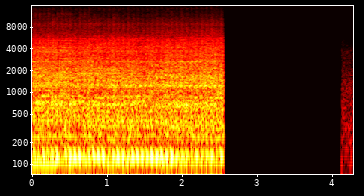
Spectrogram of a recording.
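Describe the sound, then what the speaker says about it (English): A motorcycle engine idles with a steady, chugging mid-range throb for a couple of seconds before the sound cuts off abruptly, then briefly resumes. "So I'll be starting my motorcycle and let it run for around 2 to 3 minutes."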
